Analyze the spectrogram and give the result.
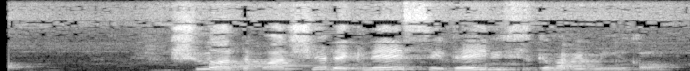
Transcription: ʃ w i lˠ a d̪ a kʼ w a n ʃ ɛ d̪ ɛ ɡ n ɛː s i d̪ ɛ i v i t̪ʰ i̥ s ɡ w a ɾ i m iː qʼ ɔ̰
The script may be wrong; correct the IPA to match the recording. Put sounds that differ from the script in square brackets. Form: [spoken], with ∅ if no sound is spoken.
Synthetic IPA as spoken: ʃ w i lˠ a d̪ a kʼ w a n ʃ ɛ d̪ ɛ ɡ n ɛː s i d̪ ɛ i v i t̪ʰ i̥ s ɡ [v] a ɾ i m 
